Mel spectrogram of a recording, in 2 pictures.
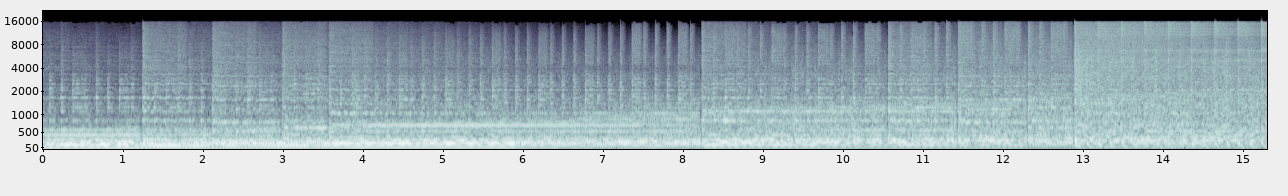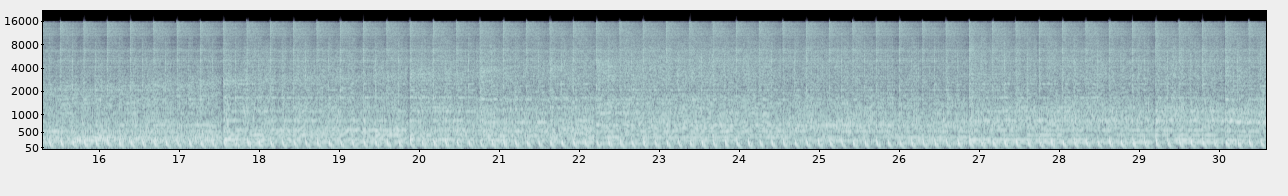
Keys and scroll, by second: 2.2 KP_7, 2.5 Return, 9.4 super+d, 9.6 shift+super+h, 10.1 shift+super+h, 10.5 shift+super+h, 11.4-12.4 typing, 12.6 Home, 13.2 shift+super+h, 13.3 Home, 13.7 KP_4, 14.0 super+z, 14.2 super+s, 16.2 super+s, 20.7 shift+p, 22.2 shift+c, 24.1 shift+super+h, 24.2 shift+v, 24.5 shift+super+h, 24.6 super+s, 25.7 c, 25.8 Escape.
